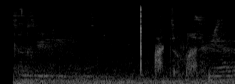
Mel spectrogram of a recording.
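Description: Low room noise of a large banquet hall, broken by a single sharp click about one and a half seconds in, then a person whispering close to the microphone.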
